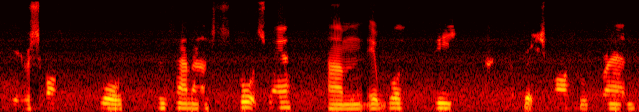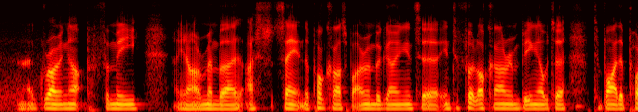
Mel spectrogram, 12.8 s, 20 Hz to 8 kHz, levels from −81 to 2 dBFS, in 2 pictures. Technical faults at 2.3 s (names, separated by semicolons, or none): speech suppressed in double talk; other side's voice leaking through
